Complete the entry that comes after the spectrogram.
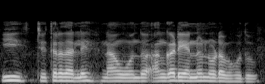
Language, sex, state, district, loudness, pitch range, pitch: Kannada, male, Karnataka, Koppal, -15 LUFS, 155-170 Hz, 165 Hz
